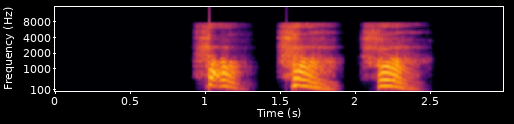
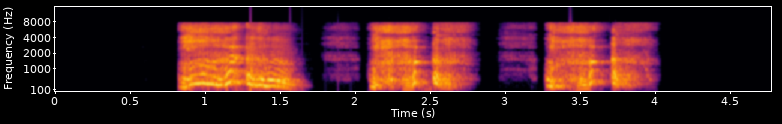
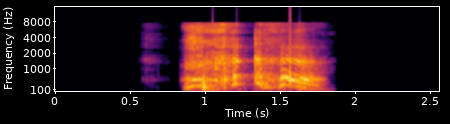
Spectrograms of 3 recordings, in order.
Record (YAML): exhalation_length: 3.0 s
exhalation_amplitude: 28216
exhalation_signal_mean_std_ratio: 0.36
three_cough_length: 4.8 s
three_cough_amplitude: 29762
three_cough_signal_mean_std_ratio: 0.52
cough_length: 2.6 s
cough_amplitude: 32768
cough_signal_mean_std_ratio: 0.46
survey_phase: beta (2021-08-13 to 2022-03-07)
age: 18-44
gender: Female
wearing_mask: 'No'
symptom_none: true
smoker_status: Current smoker (11 or more cigarettes per day)
respiratory_condition_asthma: false
respiratory_condition_other: false
recruitment_source: REACT
submission_delay: 2 days
covid_test_result: Negative
covid_test_method: RT-qPCR
influenza_a_test_result: Negative
influenza_b_test_result: Negative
